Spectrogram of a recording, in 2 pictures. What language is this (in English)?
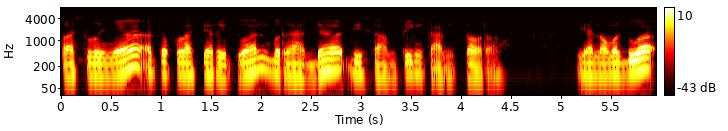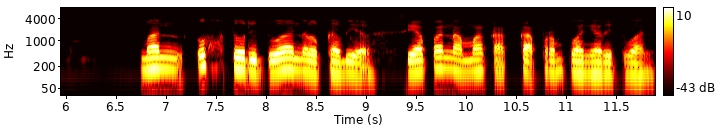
Indonesian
